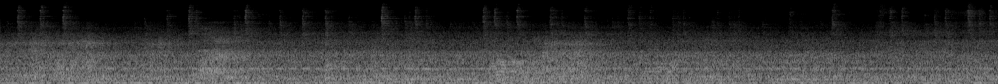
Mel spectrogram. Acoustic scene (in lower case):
subway station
